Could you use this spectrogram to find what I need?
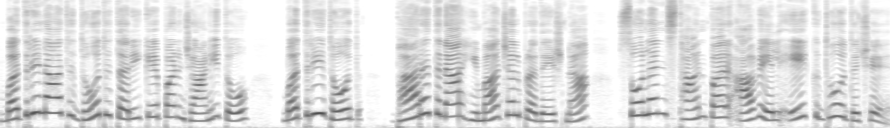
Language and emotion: Gujarati, neutral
